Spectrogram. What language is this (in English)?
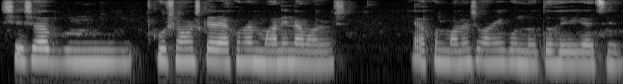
Bangla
